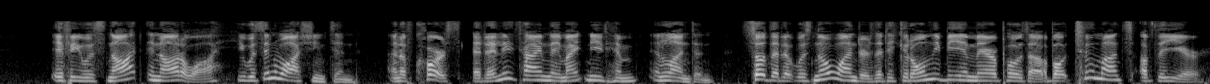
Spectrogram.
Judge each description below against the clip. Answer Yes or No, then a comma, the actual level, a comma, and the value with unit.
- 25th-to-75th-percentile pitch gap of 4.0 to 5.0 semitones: Yes, average, 4.6 semitones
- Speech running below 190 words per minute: No, fast, 205 wpm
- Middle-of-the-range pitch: Yes, medium, 170 Hz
